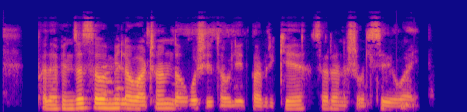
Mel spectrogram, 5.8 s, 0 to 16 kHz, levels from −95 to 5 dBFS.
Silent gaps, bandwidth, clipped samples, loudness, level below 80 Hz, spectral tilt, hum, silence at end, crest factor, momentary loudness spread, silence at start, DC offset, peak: 0.29-0.47 s, 3.45-3.50 s; 9.4 kHz; under 0.1%; -22 LUFS; -70 dBFS; -4.5 dB/octave; none; 0.65 s; 18 dB; 10 LU; 0.05 s; under 0.1%; -4 dBFS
